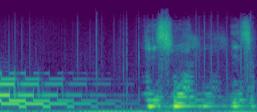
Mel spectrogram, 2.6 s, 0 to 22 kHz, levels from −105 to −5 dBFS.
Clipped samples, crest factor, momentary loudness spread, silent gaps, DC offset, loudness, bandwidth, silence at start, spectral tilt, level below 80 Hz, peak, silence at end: under 0.1%; 18 dB; 18 LU; none; under 0.1%; -30 LUFS; 12 kHz; 0 s; -4.5 dB/octave; -52 dBFS; -14 dBFS; 0 s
